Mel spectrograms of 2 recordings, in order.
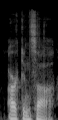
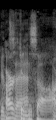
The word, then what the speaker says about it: Arkansas: Arkansas. Why is it pronounced Arkansas? – Arkansas.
